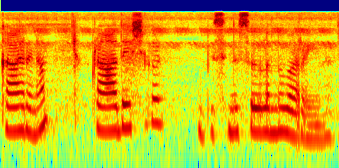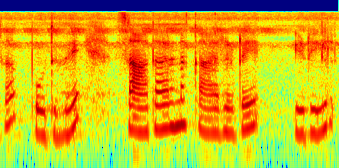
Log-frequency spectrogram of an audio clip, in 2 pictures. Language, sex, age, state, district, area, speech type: Malayalam, female, 18-30, Kerala, Pathanamthitta, urban, spontaneous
